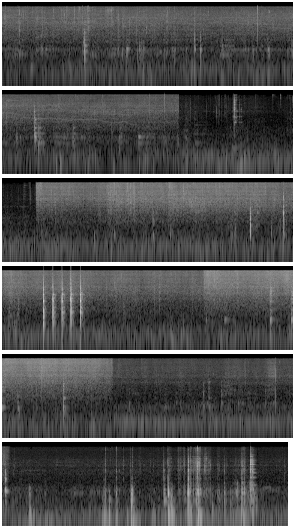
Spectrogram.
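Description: Vegetables sizzling in a hot frying pan and then a wok, with a wooden spatula scraping. Midway there is a quick run of sharp knocks as carrots are tipped off a wooden board. Near the end a knife chops in quick, uneven strokes on a bamboo cutting board.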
